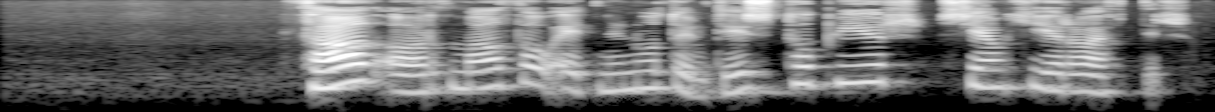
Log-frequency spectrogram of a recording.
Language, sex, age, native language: Icelandic, female, 40-49, Icelandic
